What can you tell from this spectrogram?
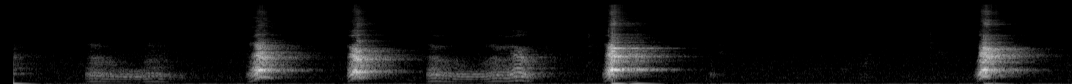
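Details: Dog growling in low, rumbling bursts of about a second, alternating with sharp, loud barks spaced a few seconds apart, with quiet pauses between.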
